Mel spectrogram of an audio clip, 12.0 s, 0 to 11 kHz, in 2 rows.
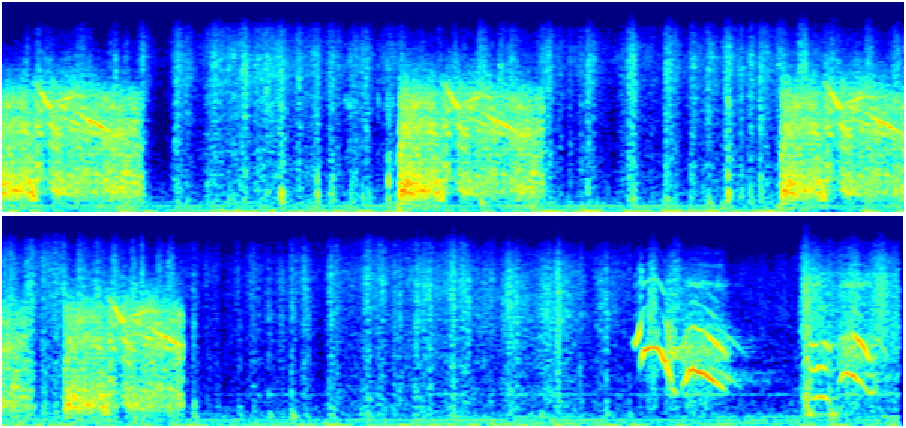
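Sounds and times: faint rustling: 0:00.0 - 0:10.6, 0:11.2 - 0:12.0
high whimpering cries: 0:10.3 - 0:12.0.

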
